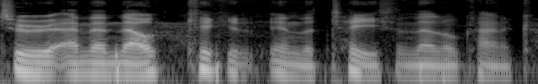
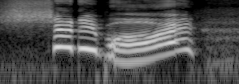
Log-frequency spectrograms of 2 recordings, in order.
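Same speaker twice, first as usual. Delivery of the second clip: put-on whistling-teeth voice, higher and louder; 10 dB louder than usual. Recalling a cartoon catchphrase for friends: Gopher voice, whistling through teeth. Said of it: "the whistle in his teeth".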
